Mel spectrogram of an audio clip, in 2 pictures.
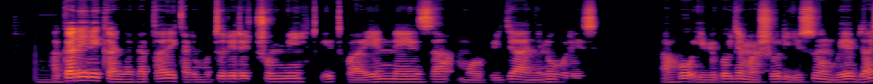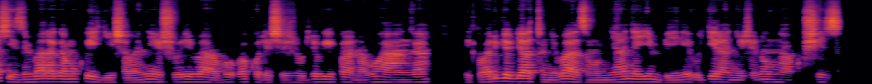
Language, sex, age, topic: Kinyarwanda, male, 18-24, education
